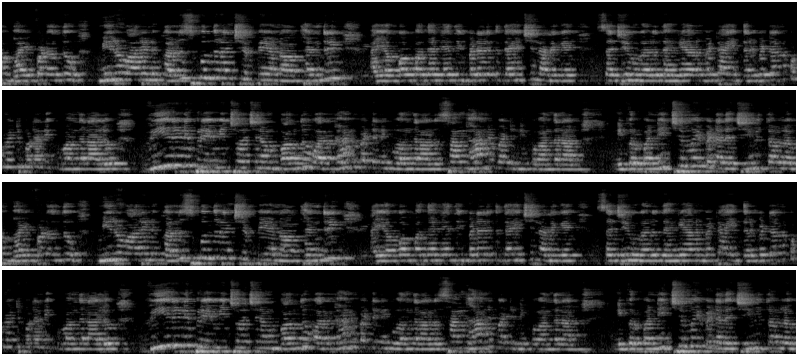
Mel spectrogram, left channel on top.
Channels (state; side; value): normal; both; correlation -0.04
